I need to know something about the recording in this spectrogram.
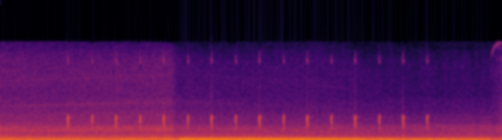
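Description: A truck's turn signal ticks at an even pace.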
